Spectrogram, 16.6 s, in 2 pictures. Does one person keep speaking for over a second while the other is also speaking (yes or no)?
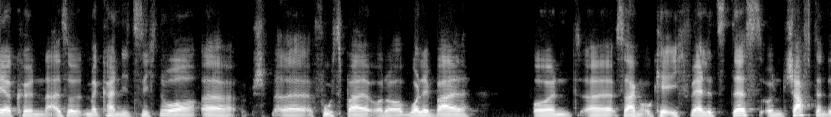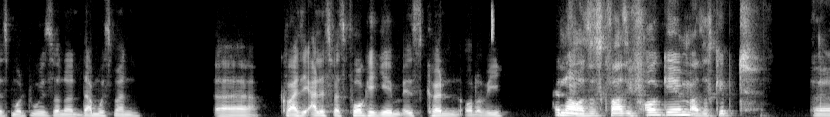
no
